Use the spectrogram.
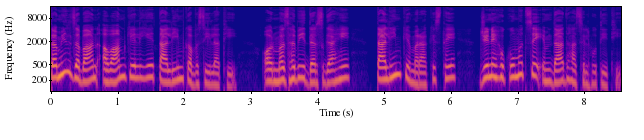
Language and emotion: Urdu, neutral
